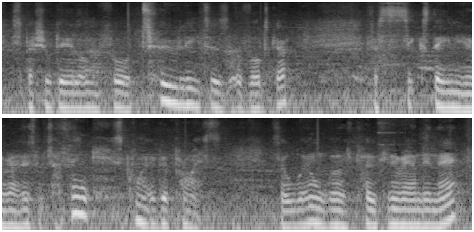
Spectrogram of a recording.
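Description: A man talks at a fairly slow pace with ordinary pitch variation. Noticeable background noise runs underneath. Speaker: travel reviewer. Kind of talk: casual walkthrough commentary. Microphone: phone near.

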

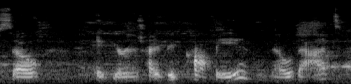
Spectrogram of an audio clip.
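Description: A woman at a moderate pace with clear music in the background. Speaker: travel vlogger. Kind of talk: casual vlog chat. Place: shop. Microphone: phone near.

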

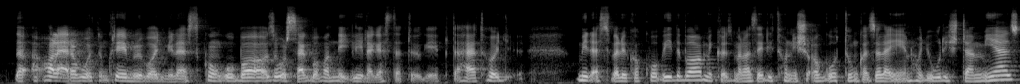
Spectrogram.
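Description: Vocal fry at a fairly quick pace with ordinary pitch variation, on a very clean recording with a silent background. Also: woman, fairly low pitch for a woman. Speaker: volunteer aid worker. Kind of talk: interview.

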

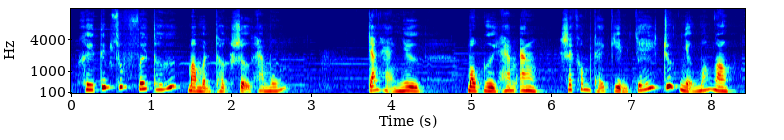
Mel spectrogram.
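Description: Faint music in the background behind a woman with a fairly low pitch at a fairly slow pace. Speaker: presenter. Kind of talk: narrated advice talk. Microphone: studio mic.

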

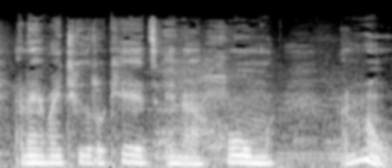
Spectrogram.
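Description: Clear background music behind a woman speaking. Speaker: family vlogger. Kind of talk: casual vlog chat. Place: home room. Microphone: phone near.

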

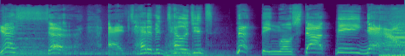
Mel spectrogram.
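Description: Someone shouts at a high pitch and a fairly slow pace. Faint music sits in the background. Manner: excitable, childish, eager.

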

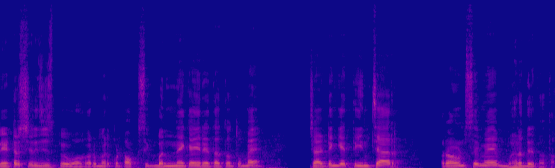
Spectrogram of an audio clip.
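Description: A man's dark, mellow tone at a fairly slow pace. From India. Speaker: gaming streamer. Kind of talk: explanatory monologue. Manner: animated. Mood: upset, defensive. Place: home room. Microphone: headset.

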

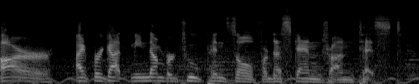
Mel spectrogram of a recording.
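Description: A man puts on a character voice at a fairly high pitch and a moderate pace. Background noise is clearly audible. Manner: joking, comedic.

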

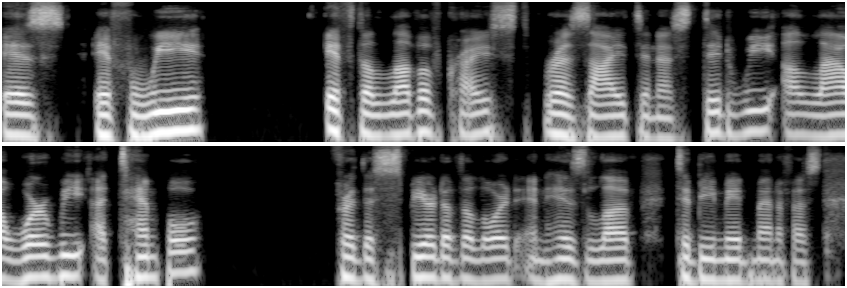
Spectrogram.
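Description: A man speaks at a very slow pace in a dark, mellow tone with monotone, flat intonation, in a dry sound with no echo over a quiet background. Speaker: preacher. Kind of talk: sermon. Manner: earnest, exhorting, repeatedly addressing listeners as brothers and sisters; warm and pastoral. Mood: earnest, exhorting. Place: home room. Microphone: webcam.

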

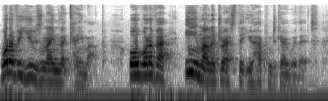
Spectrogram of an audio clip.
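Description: A man's fairly high voice with a British accent at a very fast pace. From Britain. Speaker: YouTube tips creator. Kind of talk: tutorial. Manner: energetic.

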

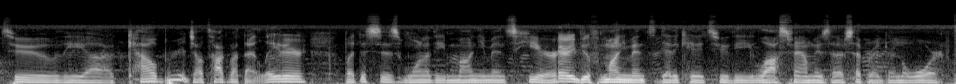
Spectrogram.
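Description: A plain, everyday voice moves at a fairly quick pace with fairly even intonation, the sound dry with no echo and light background noise behind it. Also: man. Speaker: travel vlogger. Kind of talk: casual vlog commentary. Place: open country. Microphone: phone near.

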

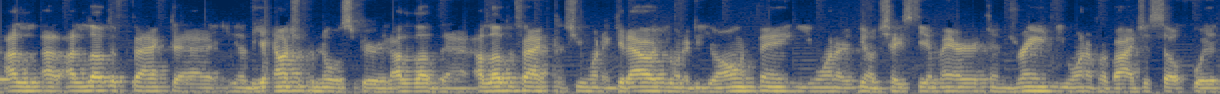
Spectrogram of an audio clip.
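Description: Faint music plays in the background as a man speaks very fast in a monotone, flat way. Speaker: remote guest. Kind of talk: interview answer. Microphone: video call.

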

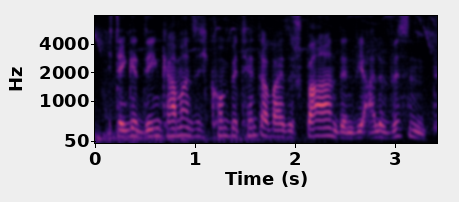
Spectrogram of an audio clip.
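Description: This man's voice sounds dry with no echo, over light background noise. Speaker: outdoor gear reviewer. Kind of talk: explanatory talk to camera. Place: open country.

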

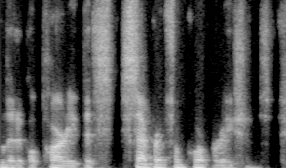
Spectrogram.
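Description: Somewhat breathy and monotone with flat intonation, the voice moves at a fairly quick pace against a quiet background. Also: man. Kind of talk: political discussion remarks. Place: home room. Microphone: video call.

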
